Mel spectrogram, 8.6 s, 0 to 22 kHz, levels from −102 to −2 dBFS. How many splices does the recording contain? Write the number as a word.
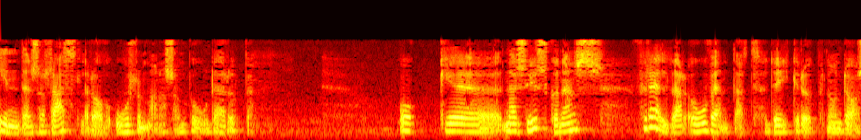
zero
